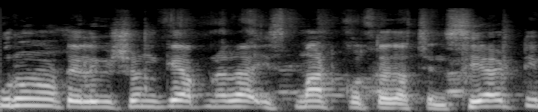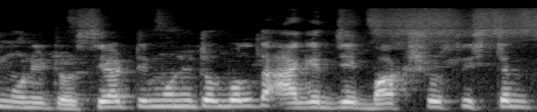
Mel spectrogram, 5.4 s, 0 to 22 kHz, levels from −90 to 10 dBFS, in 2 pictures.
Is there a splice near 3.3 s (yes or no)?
no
